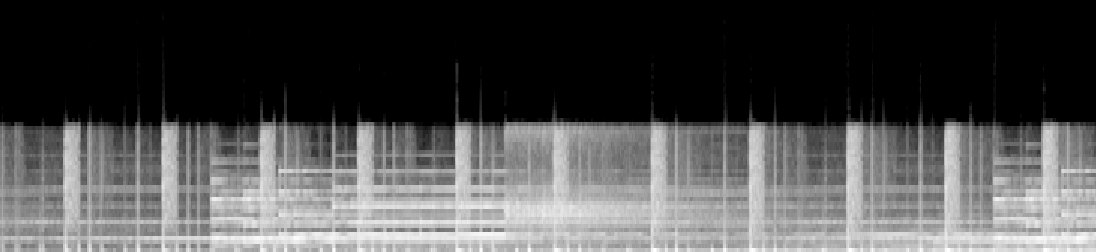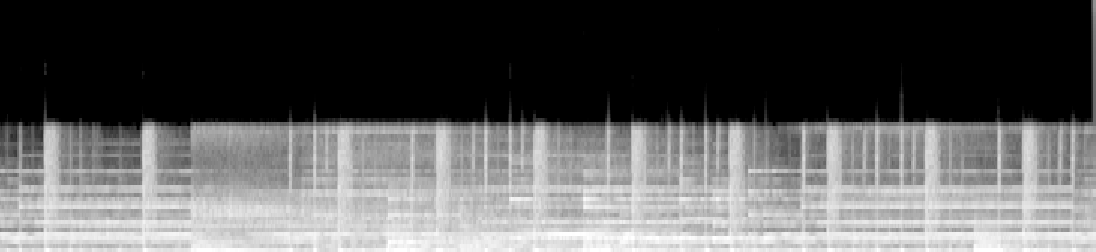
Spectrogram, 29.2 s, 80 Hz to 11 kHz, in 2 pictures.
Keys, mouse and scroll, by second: 2.9 click, 9.0 right click, 9.6 right click, 10.2-10.8 scroll up 2, 10.8 right click, 12.2 click, 13.1 click, 14.4 scroll up 1, 15.2 m, 16.1 click, 16.2 click, 16.5 typing, 18.1 click, 24.1 click, 24.2 click, 24.5 click, 24.6 double click, 25.3 double click, 27.1-29.0 scroll down 2.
